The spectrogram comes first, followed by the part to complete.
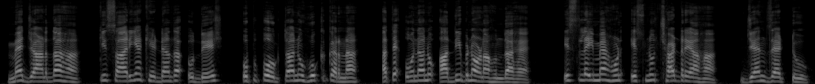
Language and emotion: Punjabi, disgusted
